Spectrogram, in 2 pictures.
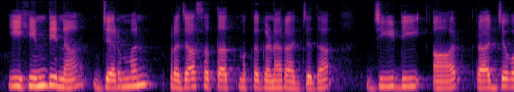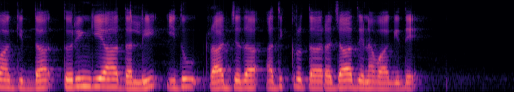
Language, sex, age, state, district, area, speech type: Kannada, female, 60+, Karnataka, Chitradurga, rural, read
